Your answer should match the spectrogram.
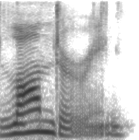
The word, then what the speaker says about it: laundering: laundering one two three laundering seventeen it looks like three syllables but we make it shorter and make it two syllables general general 18 calamity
